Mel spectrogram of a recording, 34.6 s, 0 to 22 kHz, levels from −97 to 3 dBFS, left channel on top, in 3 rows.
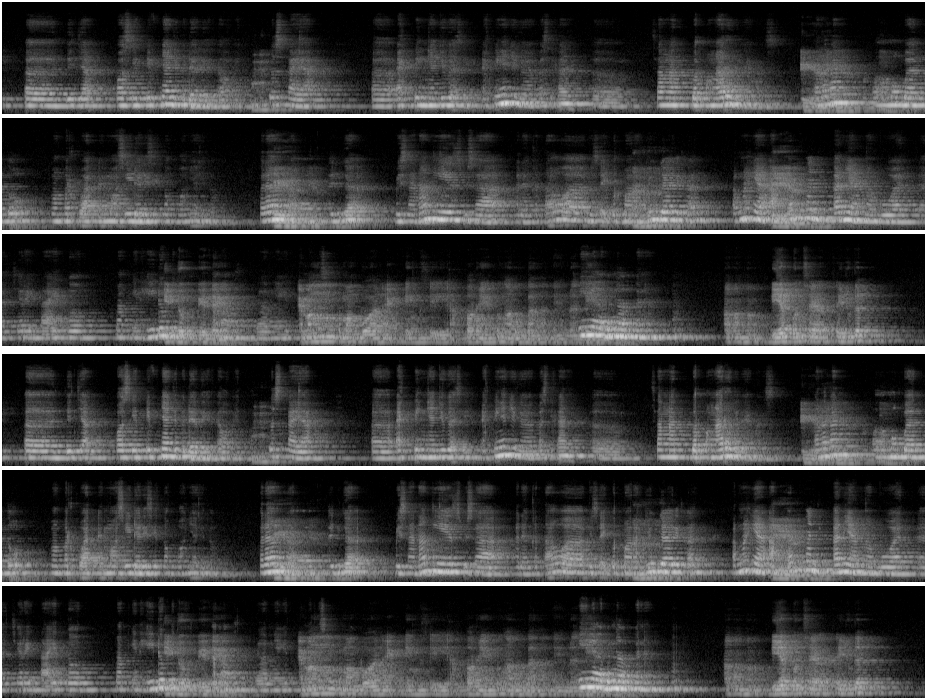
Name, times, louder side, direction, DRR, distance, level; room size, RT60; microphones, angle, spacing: voice 1, 0.3-1.1 1.4-3.9 4.6-7.8 8.2-9.6 10.2-10.6 10.9-11.7 12.1-13.4 13.7-14.3 14.8-16.0 16.5-17.7 18.0-20.3 20.7-24.1 24.5-25.4 25.8-26.7 27.3-27.4 30.3-31.7, equal, 60° right, 3 dB, 0.9 m, -29 dB
voice 2, 10.0-10.6 11.0-11.1 14.9-15.5 19.4-19.8 21.1-21.5 25.1-26.0 26.8-30.6 32.1-33.8, left 1 dB, 10° left, -6 dB, 1.5 m, -37 dB
6.4 x 4.2 x 4.4 m, 1.2 s
head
